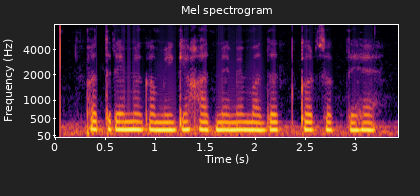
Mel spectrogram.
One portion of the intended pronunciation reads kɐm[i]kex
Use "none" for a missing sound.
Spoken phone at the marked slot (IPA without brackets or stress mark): i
